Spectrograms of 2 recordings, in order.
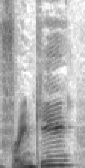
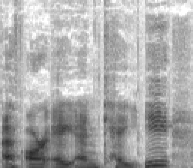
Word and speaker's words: Franke: name on youtube but my name is frankie and it's spelled well people think it's frank because it's f-r-a-n-k-e it's german it was francais but then um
